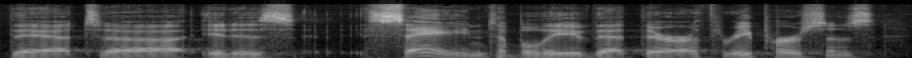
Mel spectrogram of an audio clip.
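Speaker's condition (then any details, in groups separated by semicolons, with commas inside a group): No condition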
